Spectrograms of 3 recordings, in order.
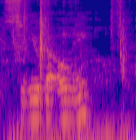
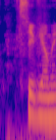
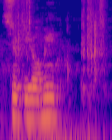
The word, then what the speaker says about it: Tsukiyomi: I mean, they're the Heavenly Seven, and they have the power of literally the knight Tsuyuka Omi. Did I say it right? Tsukiyomi, yeah. Tsukiyomi.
